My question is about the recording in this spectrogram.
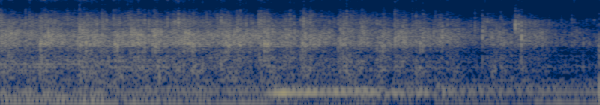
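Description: Applause and hand-clapping from a small congregation, fading away toward the end.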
